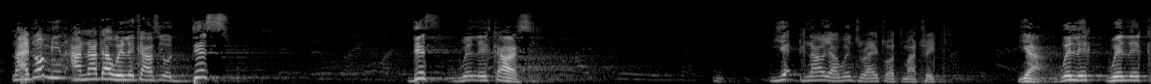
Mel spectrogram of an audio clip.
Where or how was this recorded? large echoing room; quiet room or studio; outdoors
large echoing room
